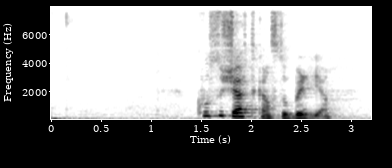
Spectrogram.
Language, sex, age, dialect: Faroese, female, 15-35, Norðurstreymoy/Eysturoy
